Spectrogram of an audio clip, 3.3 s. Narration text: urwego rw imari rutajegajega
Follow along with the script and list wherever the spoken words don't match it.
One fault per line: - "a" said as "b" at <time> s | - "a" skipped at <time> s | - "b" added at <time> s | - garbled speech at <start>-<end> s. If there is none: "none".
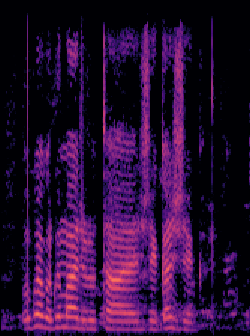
none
